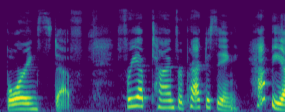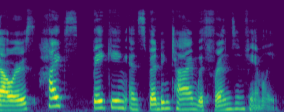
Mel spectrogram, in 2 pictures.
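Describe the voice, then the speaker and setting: A woman's voice: mid-range voice, a little mellow. Woman reading a sponsor ad. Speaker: ad reader. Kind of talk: scripted sponsor read.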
